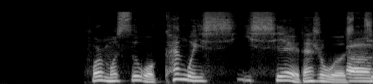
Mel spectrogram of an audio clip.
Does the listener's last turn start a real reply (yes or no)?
yes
